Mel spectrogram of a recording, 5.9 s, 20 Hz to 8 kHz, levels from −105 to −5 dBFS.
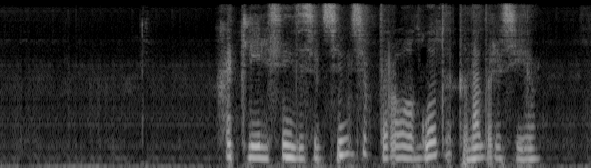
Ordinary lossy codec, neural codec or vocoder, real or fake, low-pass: AAC, 48 kbps; codec, 16 kHz in and 24 kHz out, 0.6 kbps, FireRedTTS-2 codec; fake; 7.2 kHz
